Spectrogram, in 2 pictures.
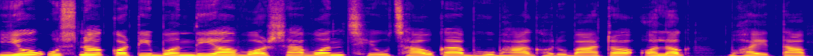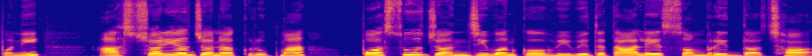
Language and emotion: Nepali, neutral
